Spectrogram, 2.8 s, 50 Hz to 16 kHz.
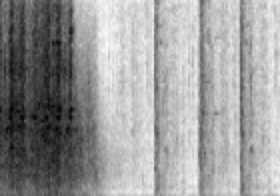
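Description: Gunfire in the Warhammer 40,000 video game: a heavy rolling barrage fades out, then three sharp, separate shots crack at a steady pace over a low battle rumble.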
